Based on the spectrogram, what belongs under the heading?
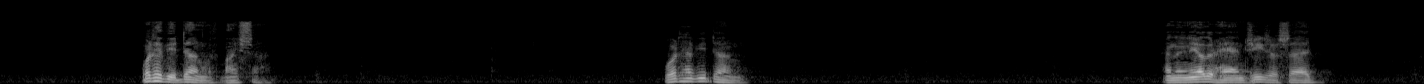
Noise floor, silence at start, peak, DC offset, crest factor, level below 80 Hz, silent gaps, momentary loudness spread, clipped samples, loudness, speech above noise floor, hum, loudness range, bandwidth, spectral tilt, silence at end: -67 dBFS; 1.45 s; -10 dBFS; under 0.1%; 24 dB; -60 dBFS; none; 15 LU; under 0.1%; -28 LUFS; 40 dB; none; 12 LU; 8 kHz; -6.5 dB/octave; 1 s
